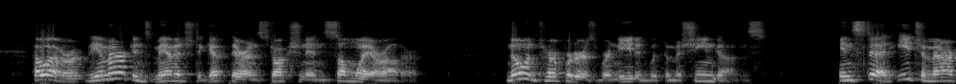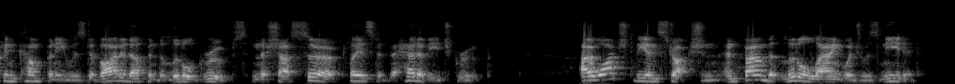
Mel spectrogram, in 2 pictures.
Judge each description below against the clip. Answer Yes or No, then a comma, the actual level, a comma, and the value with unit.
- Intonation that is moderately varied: No, wide, 8.0 semitones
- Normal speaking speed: Yes, average, 165 wpm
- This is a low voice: No, medium, 160 Hz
